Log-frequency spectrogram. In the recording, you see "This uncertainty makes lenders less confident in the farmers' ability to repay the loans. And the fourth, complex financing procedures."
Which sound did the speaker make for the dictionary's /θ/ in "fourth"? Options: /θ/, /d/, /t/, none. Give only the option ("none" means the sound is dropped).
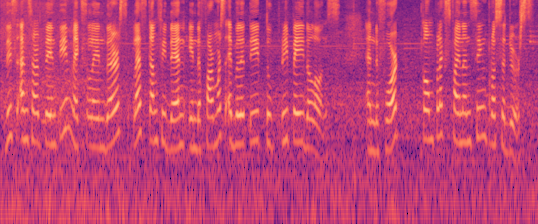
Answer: /t/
